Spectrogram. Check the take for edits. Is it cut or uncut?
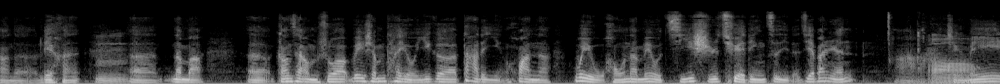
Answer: uncut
